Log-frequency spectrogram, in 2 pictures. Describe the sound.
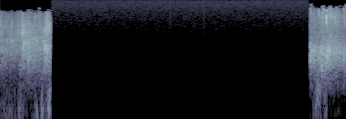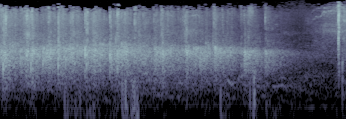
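An audience at a church gathering applauds to welcome a speaker: a short burst of clapping, a silent gap, then steady, dense applause that fades toward the end.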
